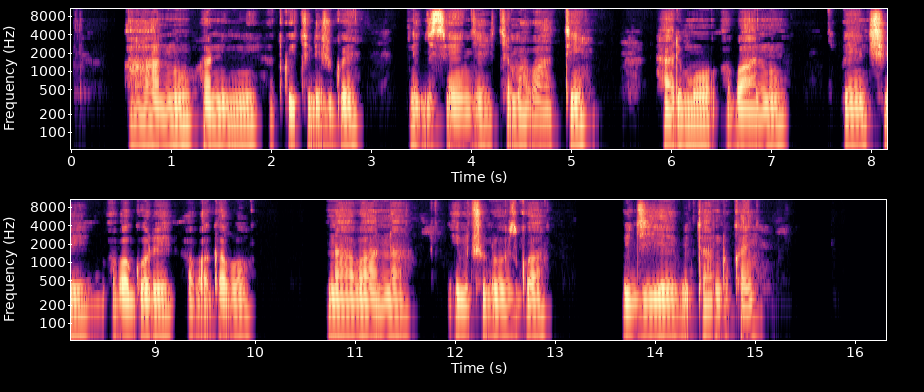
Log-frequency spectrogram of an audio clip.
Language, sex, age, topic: Kinyarwanda, male, 18-24, health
